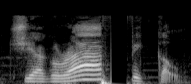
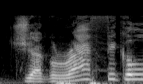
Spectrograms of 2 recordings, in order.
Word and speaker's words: geographical: 지리학적인 위치를 얘기할 때에는 형용사가 있기 때문에 이게 발음이 geo에 강세가 있지 않아요. 뒤에 GRA 그 다음 모음에 있습니다.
